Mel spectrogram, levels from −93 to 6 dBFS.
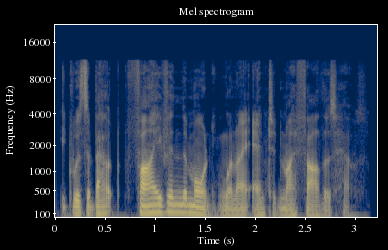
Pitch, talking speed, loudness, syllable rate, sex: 90 Hz, 240 wpm, -24 LUFS, 6.6 syllables/s, male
